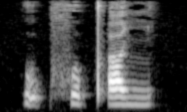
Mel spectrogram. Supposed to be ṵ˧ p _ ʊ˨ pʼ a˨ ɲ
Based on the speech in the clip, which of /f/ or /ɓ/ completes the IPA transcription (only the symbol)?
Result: f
